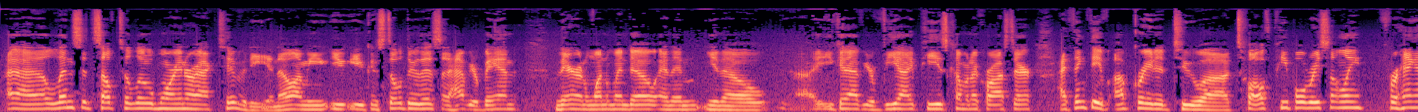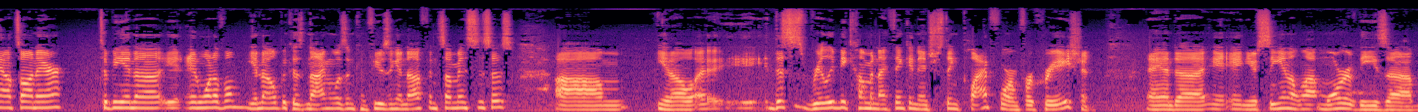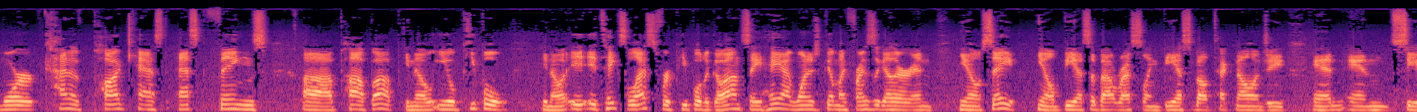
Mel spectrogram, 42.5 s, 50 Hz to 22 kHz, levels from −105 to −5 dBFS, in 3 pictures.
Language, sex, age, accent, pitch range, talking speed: English, male, 30-49, American, 135-175 Hz, 205 wpm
